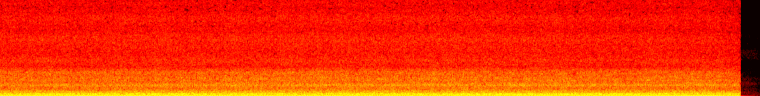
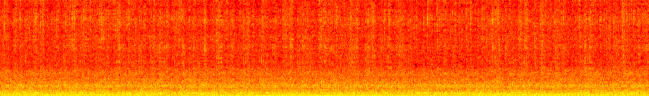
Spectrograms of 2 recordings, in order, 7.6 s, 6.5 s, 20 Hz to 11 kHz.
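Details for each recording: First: Craftsman Z530 zero-turn after deck repair (deck locked in place), blades engaged: steady even drone and low hum, no grinding, rattle or squeal; deck healthy. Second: Craftsman Z530 zero-turn, blades engaged before repair: steady engine drone with a coarse rattling roar from the deck, which vibrates badly with the idler arm jumping; possible bad belt, idler pulley or spindle bearings, or bent blade.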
